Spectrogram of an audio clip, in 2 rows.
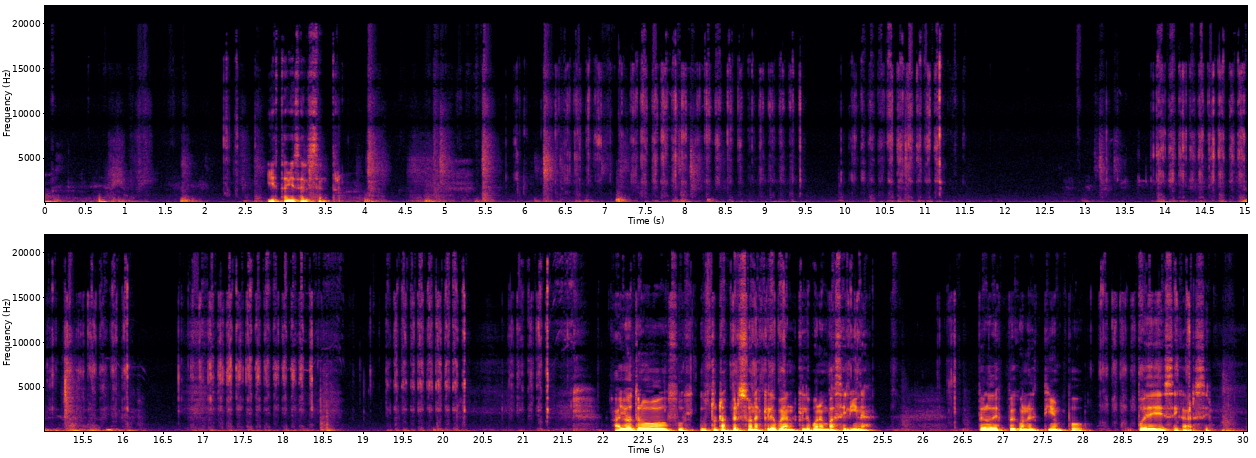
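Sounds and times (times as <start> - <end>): small file rasping on plastic: 5.8 - 11.5, 13.2 - 21.6, 26.2 - 26.7, 28.0 - 29.5.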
